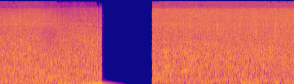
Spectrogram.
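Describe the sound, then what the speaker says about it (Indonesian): A river stream flows over rocks with a steady, broad rushing wash of water, loud and close, interrupted briefly by a half-second gap of silence before the flow resumes unchanged. "Oh ini aliran sungai Citiisnya gini nih teman-teman."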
